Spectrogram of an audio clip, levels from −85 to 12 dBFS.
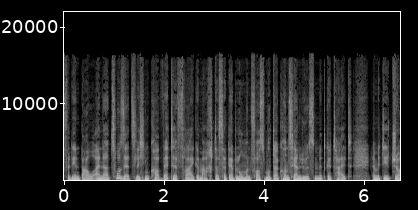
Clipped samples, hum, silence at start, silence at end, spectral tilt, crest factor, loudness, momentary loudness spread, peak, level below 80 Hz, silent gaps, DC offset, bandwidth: under 0.1%; none; 0 s; 0 s; -5 dB/octave; 14 dB; -20 LUFS; 4 LU; -6 dBFS; -52 dBFS; none; under 0.1%; 17 kHz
